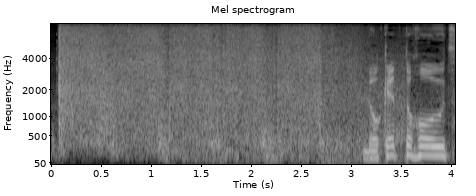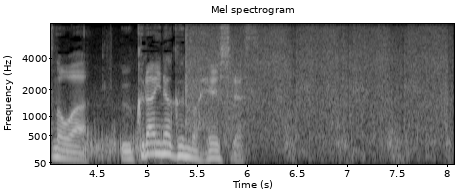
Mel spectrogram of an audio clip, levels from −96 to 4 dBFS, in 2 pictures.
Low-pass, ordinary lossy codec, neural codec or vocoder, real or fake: none; none; none; real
